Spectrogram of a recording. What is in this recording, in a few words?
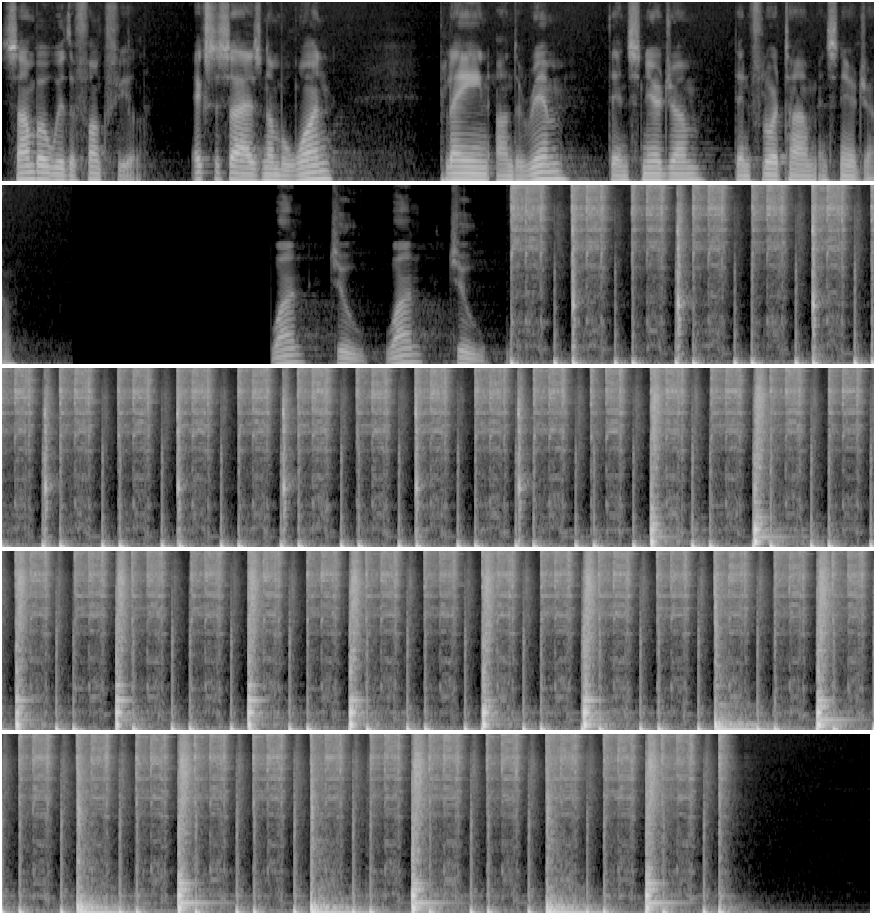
Samba with Funk Feel, Drumset; Brazilian Rhythm For Drumset; DaFonseca, Weiner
